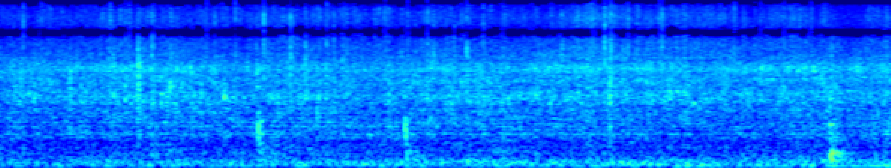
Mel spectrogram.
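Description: Chicken pieces frying in oil in a wok, a steady sizzle, with a few light scrapes and taps of the metal spatula as they are stirred.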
